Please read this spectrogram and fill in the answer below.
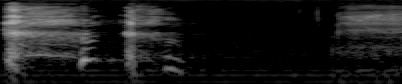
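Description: A woman coughing into her hand close to a microphone: one sharp cough at once, two smaller ones over the next second, then a faint breath near the end.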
